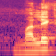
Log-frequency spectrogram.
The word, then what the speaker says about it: ملک: وہ مالک ہے، کہ مالک یوم الدین پڑھیں، ملک نہ پڑھیں، مالک یوم الدین پڑھیں، تو یہ درست تلفظ ہے۔ ملک بھی اگر پڑھ دیا آپ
